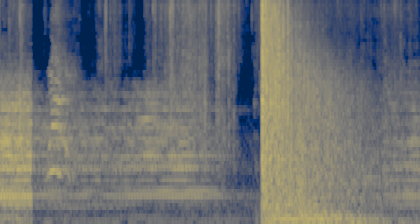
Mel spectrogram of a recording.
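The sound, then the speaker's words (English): A historic cannon fires during a living history day at a presidio museum: one sudden, very loud boom hits after a quieter opening stretch, then breaks into a long, rough, rumbling decay that fades slowly. “That was the sound of the cannon firing off at the Presidio Museum.”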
